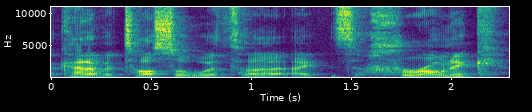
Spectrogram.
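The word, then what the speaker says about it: Hronek: of a tussle with Heronic, I think is how you say the name and HR sound like Ronic, right?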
